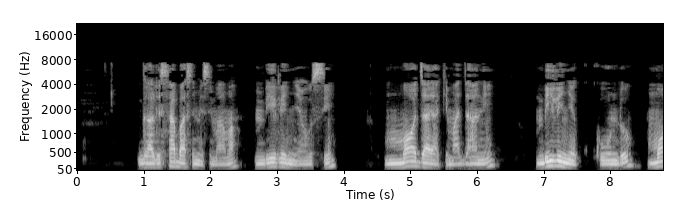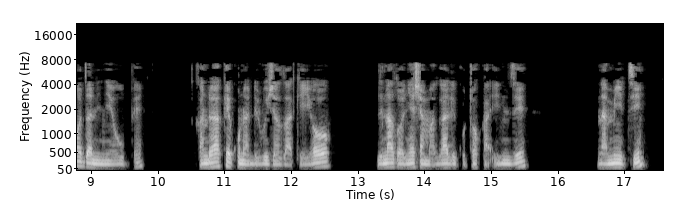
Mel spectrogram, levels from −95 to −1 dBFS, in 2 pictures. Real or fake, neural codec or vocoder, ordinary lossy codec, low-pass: real; none; MP3, 32 kbps; 7.2 kHz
